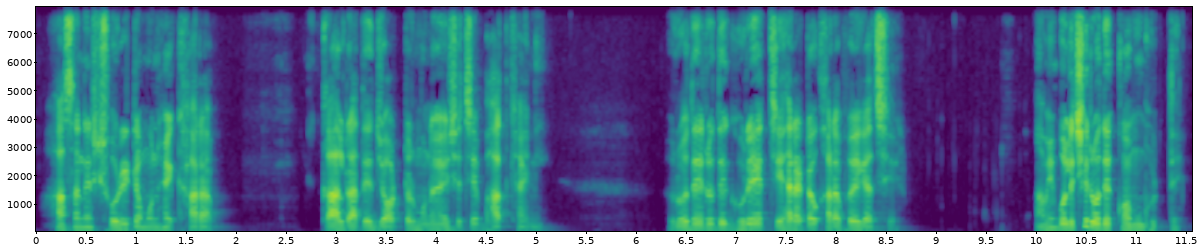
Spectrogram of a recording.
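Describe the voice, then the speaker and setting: A man's voice: medium pitch, moderate pace, pauses often, lightly acted. A man playing a talkative, wistful middle-class elder brother in an audio story, rambling on matter-of-factly. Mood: awkward, rambling.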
